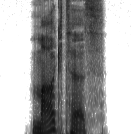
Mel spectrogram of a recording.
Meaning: genitive singular of Markt
- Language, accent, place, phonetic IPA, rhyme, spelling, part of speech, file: German, Germany, Berlin, [ˈmaʁktəs], -aʁktəs, Marktes, noun, De-Marktes.ogg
